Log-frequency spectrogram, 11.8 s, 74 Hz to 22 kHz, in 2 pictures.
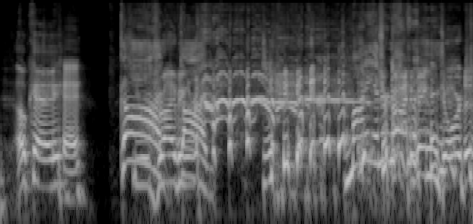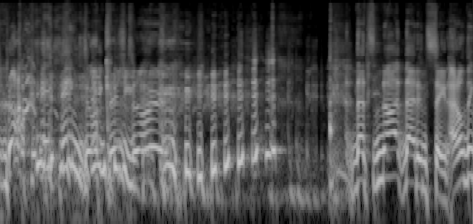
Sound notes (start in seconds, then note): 3.0 all laughing; 7.0 laughs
